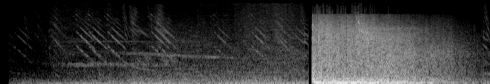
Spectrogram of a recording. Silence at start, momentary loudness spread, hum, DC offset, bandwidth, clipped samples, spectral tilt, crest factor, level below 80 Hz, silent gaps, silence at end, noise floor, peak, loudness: 0.75 s; 26 LU; none; under 0.1%; 15 kHz; under 0.1%; -4.5 dB/octave; 14 dB; -18 dBFS; none; 0.05 s; -41 dBFS; 0 dBFS; -12 LUFS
